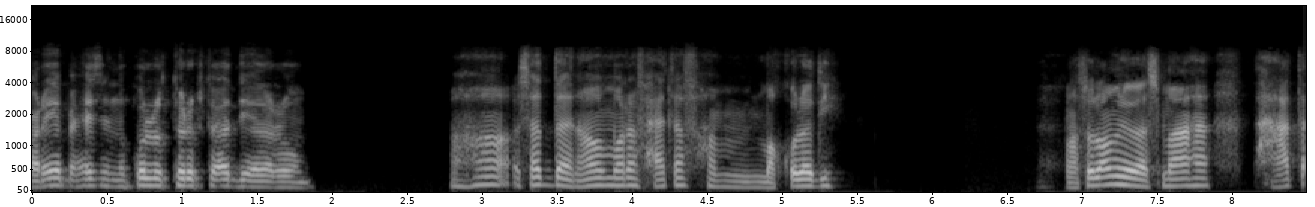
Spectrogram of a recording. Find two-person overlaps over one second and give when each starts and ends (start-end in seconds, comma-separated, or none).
none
